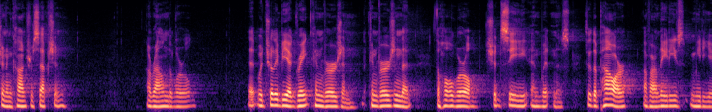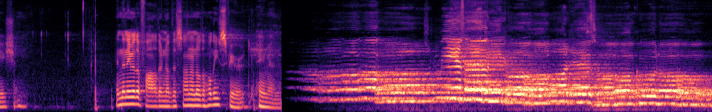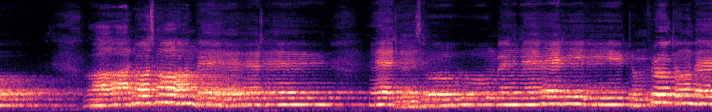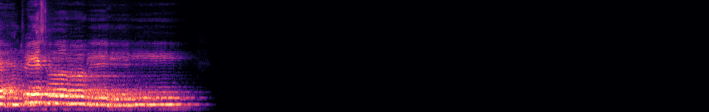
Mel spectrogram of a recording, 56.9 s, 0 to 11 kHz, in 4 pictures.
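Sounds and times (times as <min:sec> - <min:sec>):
chant sung over held pitch: 0:20.0 - 0:46.7.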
